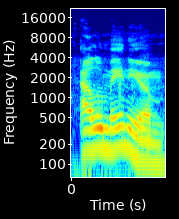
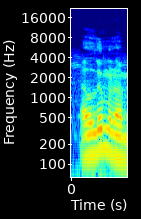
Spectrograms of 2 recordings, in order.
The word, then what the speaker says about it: aluminum: Because I'm American, I pronounce it one way. If I lived across the pond, I might pronounce it a different way. I Like, pronounce it even more different. Aluminium is what I would say if I was in the UK.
